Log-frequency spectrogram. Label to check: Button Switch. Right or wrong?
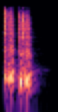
Right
